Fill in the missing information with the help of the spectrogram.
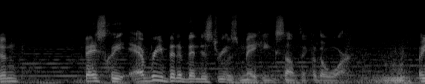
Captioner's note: none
